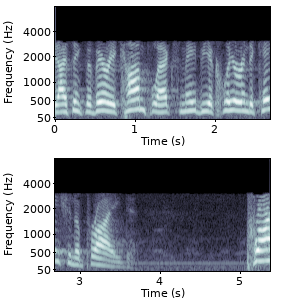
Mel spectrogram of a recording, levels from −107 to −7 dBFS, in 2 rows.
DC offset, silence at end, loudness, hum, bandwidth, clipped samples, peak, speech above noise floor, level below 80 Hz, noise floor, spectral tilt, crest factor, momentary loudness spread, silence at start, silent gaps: under 0.1%; 0 s; -21 LUFS; none; 3.2 kHz; under 0.1%; -6 dBFS; 38 dB; -60 dBFS; -58 dBFS; -11.5 dB/octave; 14 dB; 11 LU; 0 s; none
